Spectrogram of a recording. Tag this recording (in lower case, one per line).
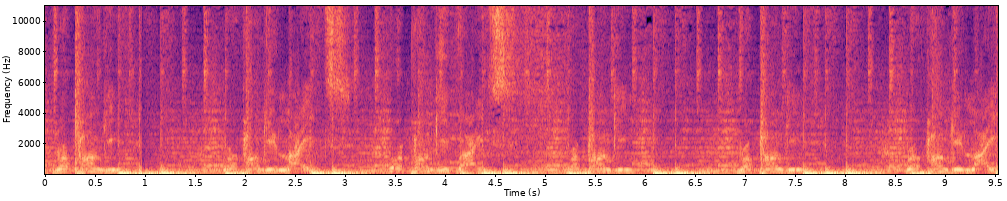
music
theme music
